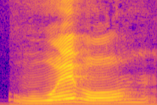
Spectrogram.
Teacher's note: when we pronounce this word the H is never pronounced in Spanish · sometimes we pronounce a very, very, very soft G in front of the U. Huevo, it's very soft.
